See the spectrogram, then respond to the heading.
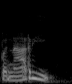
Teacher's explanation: Lanjut, lambang fonetis P kecil, bunyi hambat bilabial tak bersuara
